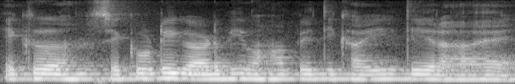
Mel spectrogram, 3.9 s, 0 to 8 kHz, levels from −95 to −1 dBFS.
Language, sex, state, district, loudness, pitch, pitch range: Hindi, male, Maharashtra, Gondia, -15 LUFS, 125 Hz, 125-130 Hz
